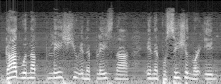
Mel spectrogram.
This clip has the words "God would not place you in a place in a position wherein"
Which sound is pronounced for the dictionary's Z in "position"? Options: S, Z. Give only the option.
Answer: S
